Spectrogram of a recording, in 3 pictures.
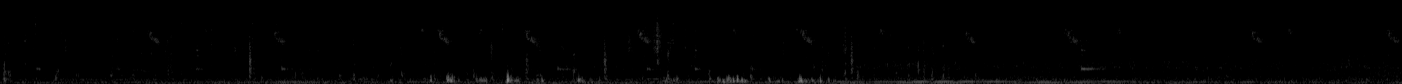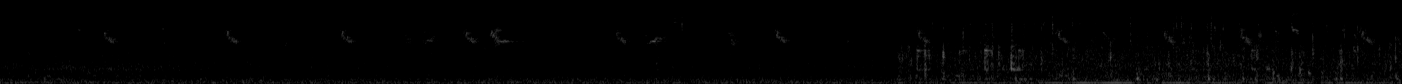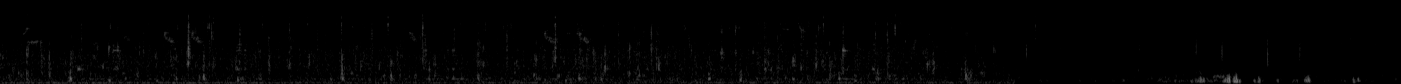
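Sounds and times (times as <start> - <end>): small birds chirping: 0.0 - 9.9, 20.1 - 38.4.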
